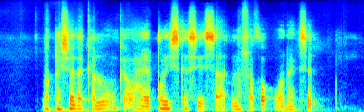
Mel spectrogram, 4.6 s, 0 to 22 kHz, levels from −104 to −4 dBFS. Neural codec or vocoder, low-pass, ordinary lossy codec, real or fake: codec, 44.1 kHz, 2.6 kbps, DAC; none; none; fake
